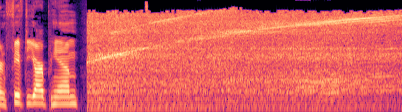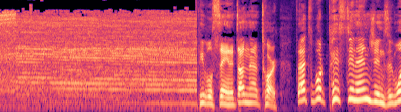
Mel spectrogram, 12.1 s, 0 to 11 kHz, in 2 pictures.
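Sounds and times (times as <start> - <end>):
turbine whine rising in pitch: 1.3 - 9.0.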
